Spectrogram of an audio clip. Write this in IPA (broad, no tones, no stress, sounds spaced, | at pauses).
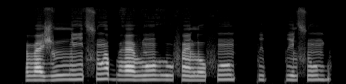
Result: β æ ʒ lː ĩ s ũ ɐ̯ bʱ æ v õ ɦ u f æ̃ l o f ũ pː i pː i l s ũ b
